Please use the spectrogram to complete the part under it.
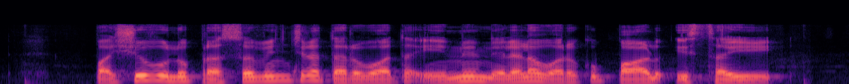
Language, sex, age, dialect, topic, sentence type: Telugu, male, 18-24, Telangana, agriculture, question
